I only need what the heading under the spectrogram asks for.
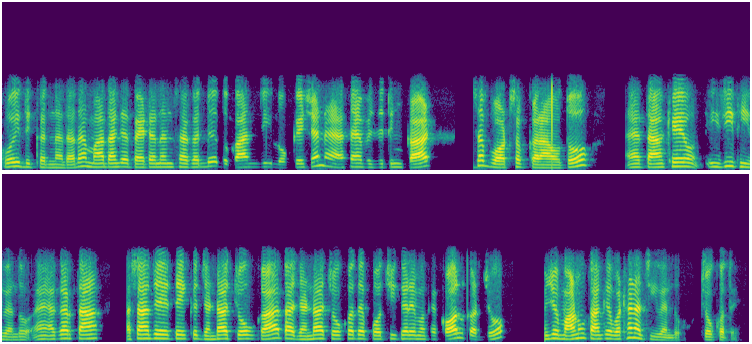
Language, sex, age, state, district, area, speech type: Sindhi, male, 30-45, Gujarat, Kutch, rural, conversation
